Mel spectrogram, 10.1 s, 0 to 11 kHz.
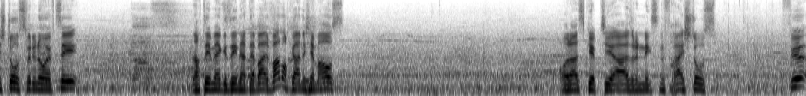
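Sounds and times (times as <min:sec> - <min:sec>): football stadium crowd noise: 0:00.0 - 0:10.0.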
